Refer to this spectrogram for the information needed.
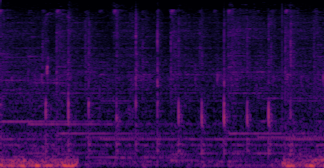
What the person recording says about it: bahannya polikarbonat kalau diketuk Suaranya kayak gini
